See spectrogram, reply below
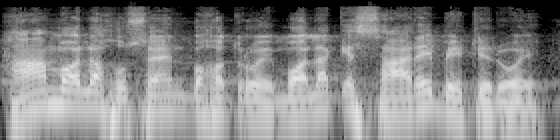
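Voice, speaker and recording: A man's voice: mid-range voice, expressive, fairly bright tone. A man, a cleric, delivering an emotional mourning sermon to a gathering, grieving and impassioned, drawing out his phrases as his intensity builds. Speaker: Shia cleric addressing a majlis.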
